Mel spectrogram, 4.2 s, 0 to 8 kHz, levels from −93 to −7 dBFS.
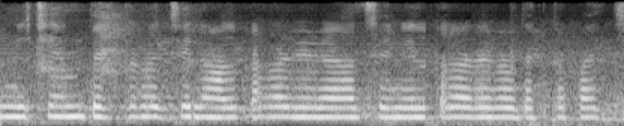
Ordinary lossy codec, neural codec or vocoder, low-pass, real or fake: none; codec, 16 kHz in and 24 kHz out, 1.1 kbps, FireRedTTS-2 codec; 7.2 kHz; fake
